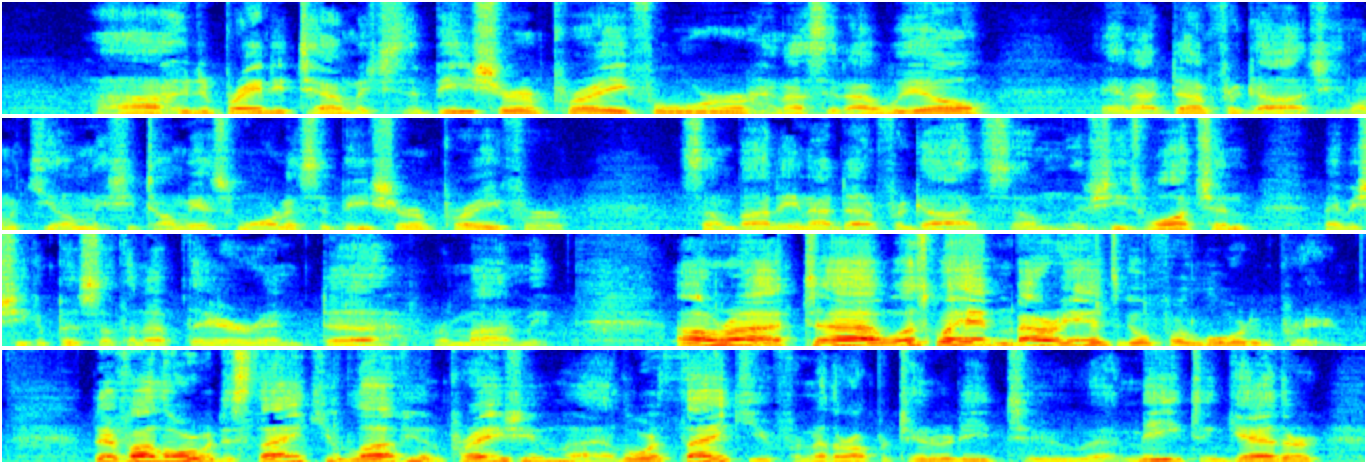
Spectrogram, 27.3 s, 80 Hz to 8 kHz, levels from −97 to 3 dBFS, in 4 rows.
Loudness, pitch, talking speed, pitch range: -23 LUFS, 125 Hz, 225 wpm, 105-145 Hz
